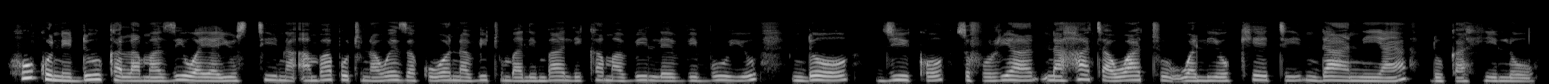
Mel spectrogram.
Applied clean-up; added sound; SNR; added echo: none; none; none; none.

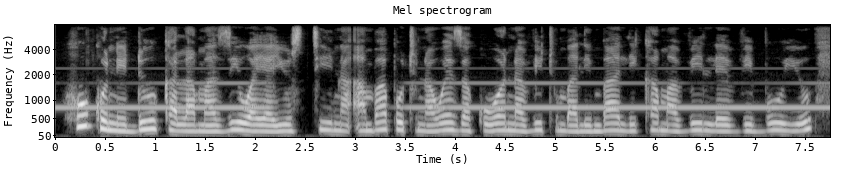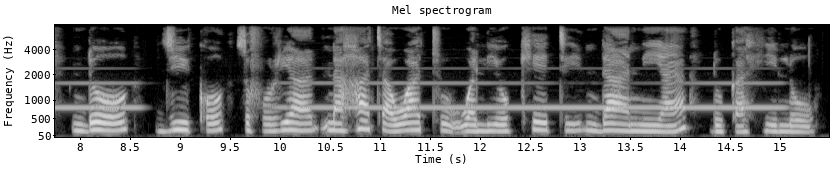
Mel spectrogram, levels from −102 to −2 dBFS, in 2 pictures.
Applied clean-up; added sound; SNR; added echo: none; Wind instrument, woodwind instrument; 13 dB; none.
